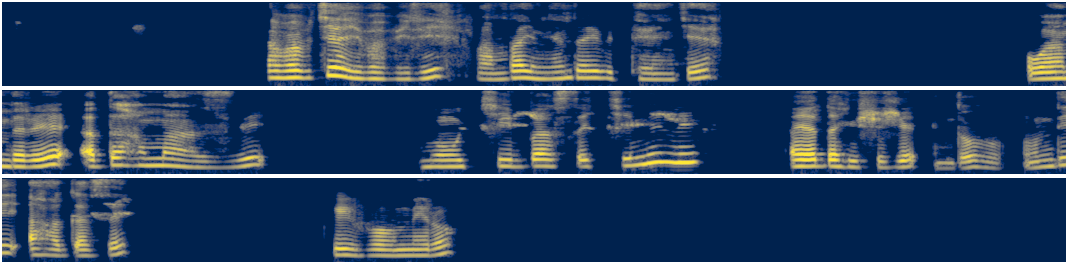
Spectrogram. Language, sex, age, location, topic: Kinyarwanda, female, 25-35, Kigali, health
